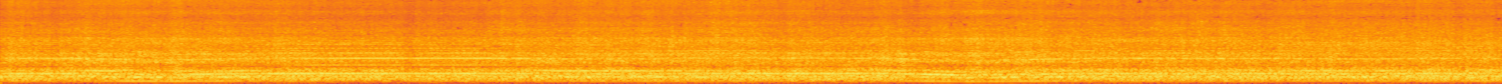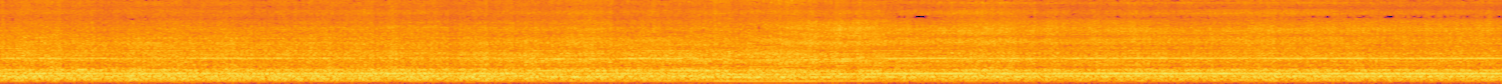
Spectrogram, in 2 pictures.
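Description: Tractor engine driving a Celmak stationary silage chopper, running steadily with the hum of the spinning cutter. Its pitch sags briefly twice, about nine and twenty-two seconds in, then recovers, as maize stalks are fed in and chopped.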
